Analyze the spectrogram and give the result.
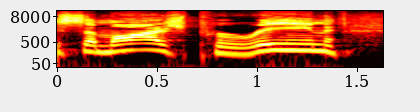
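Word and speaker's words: Samaje Perine: to the Denver Broncos samaje piran AKA samaj purine that's how you should pronounce it absolutely sucks now you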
